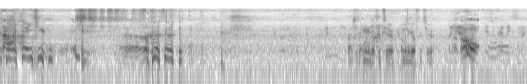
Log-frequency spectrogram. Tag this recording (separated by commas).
Speech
